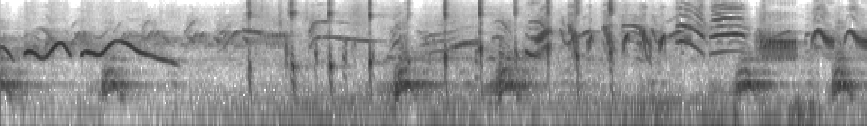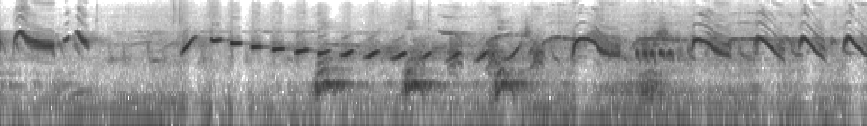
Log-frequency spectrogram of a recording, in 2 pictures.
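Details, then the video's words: Tame caged Chinese hwamei, cage cover opened, singing intensely while flicking its wings: a loud, varied song of rich slurred whistles, quick trills and rapid descending note runs, with dog-like barks in the background. "Họa mi thuần điện căng đét - Xách tay lắc lồng hót đỉnh"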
